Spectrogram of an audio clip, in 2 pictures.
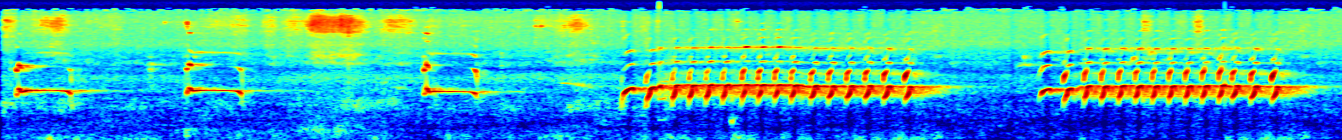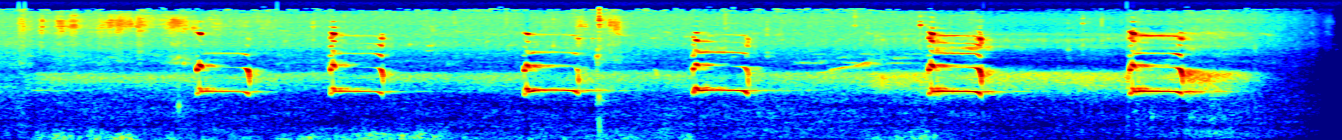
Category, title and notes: Soundscapes > Nature
A Black Woodpecker (Dryocopus martius) in an Austrian Wood (Burgenland) with different calls (warning) in the summer.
